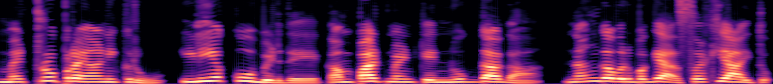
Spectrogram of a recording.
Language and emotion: Kannada, disgusted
